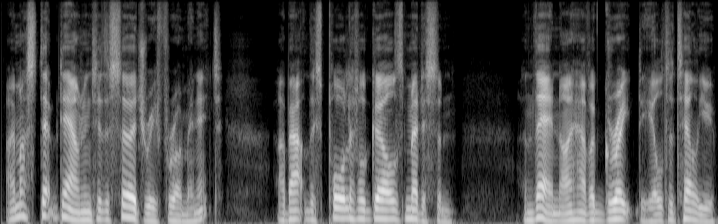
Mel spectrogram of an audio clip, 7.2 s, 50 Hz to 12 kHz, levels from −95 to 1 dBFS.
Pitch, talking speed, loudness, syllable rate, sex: 120 Hz, 215 wpm, -19 LUFS, 6.1 syllables/s, male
